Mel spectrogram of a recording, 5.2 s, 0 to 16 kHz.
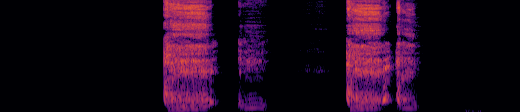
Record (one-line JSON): {"three_cough_length": "5.2 s", "three_cough_amplitude": 10240, "three_cough_signal_mean_std_ratio": 0.41, "survey_phase": "beta (2021-08-13 to 2022-03-07)", "age": "18-44", "gender": "Female", "wearing_mask": "No", "symptom_cough_any": true, "symptom_new_continuous_cough": true, "symptom_runny_or_blocked_nose": true, "symptom_fatigue": true, "symptom_fever_high_temperature": true, "symptom_change_to_sense_of_smell_or_taste": true, "symptom_onset": "3 days", "smoker_status": "Never smoked", "respiratory_condition_asthma": true, "respiratory_condition_other": false, "recruitment_source": "Test and Trace", "submission_delay": "1 day", "covid_test_result": "Positive", "covid_test_method": "RT-qPCR", "covid_ct_value": 25.1, "covid_ct_gene": "ORF1ab gene", "covid_ct_mean": 28.9, "covid_viral_load": "320 copies/ml", "covid_viral_load_category": "Minimal viral load (< 10K copies/ml)"}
